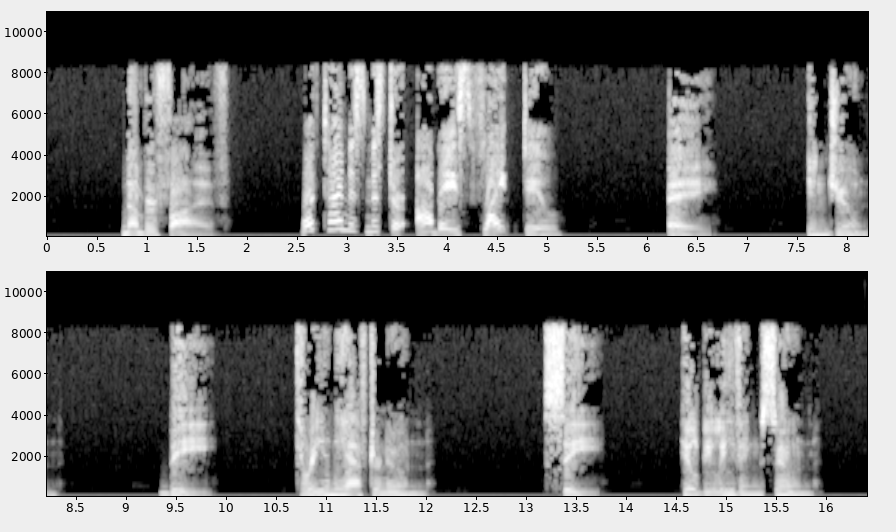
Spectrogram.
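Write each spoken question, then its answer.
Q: What time is Mr. Abe's flight due?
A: B: 3 in the afternoon.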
